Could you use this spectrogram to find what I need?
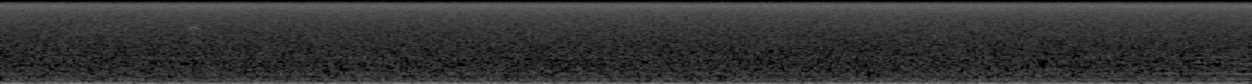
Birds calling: Hawaii Amakihi (Chlorodrepanis virens)

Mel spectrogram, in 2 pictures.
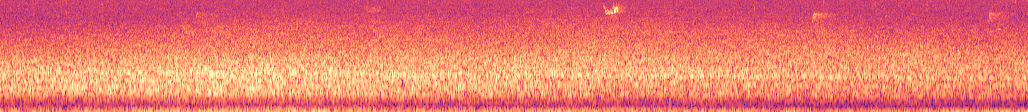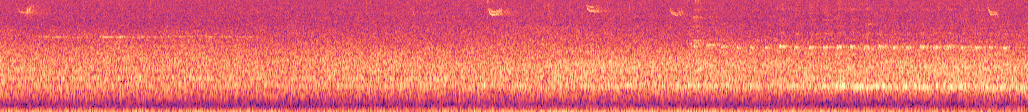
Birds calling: Northern Cardinal (Cardinalis cardinalis)
Song Sparrow (Melospiza melodia)
unidentified bird
Northern Flicker (Colaptes auratus)

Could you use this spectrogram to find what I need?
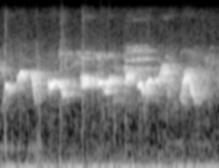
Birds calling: Hawaii Amakihi (Chlorodrepanis virens)
Red-billed Leiothrix (Leiothrix lutea)

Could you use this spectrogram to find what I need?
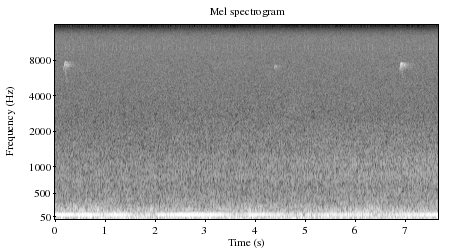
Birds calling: Black-capped Chickadee (Poecile atricapillus)

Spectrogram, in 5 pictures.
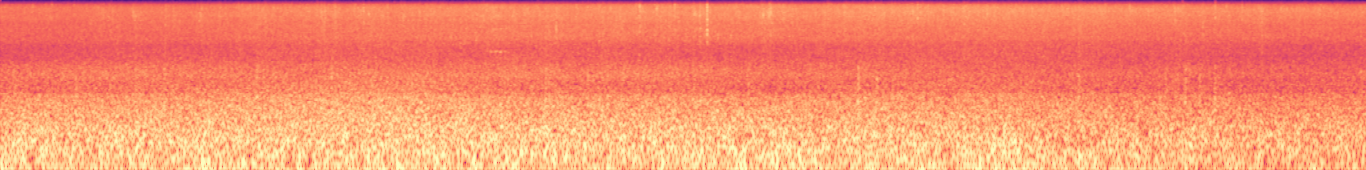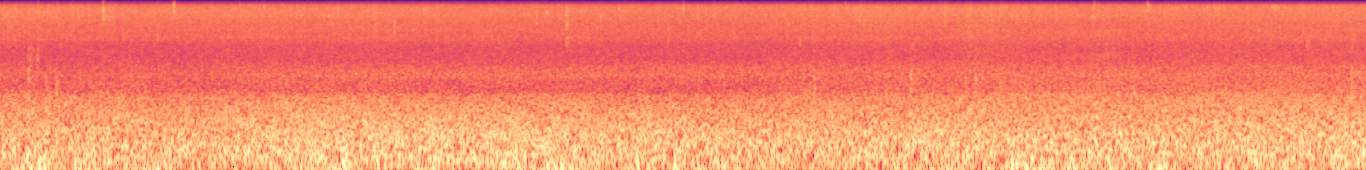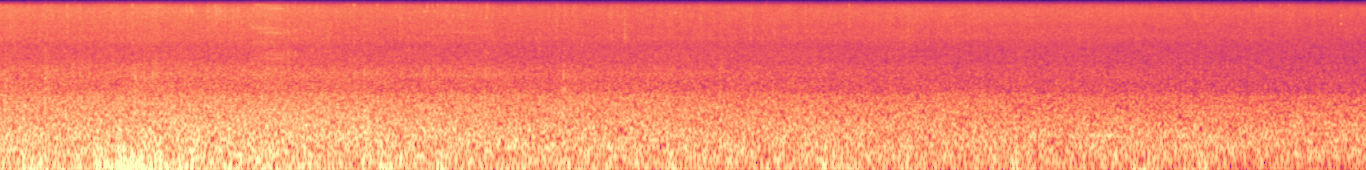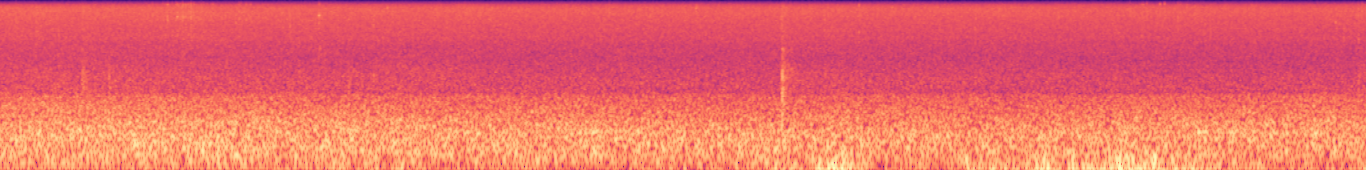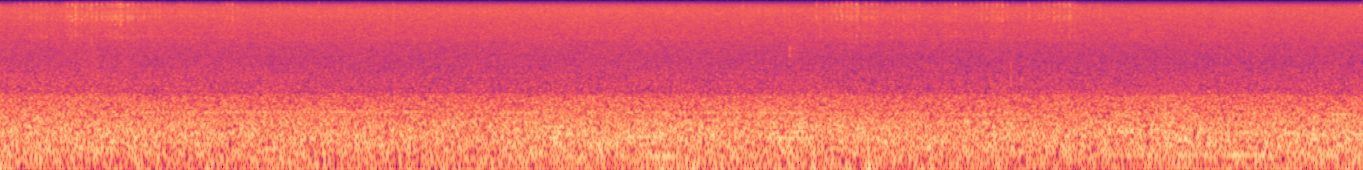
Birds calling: unidentified bird

